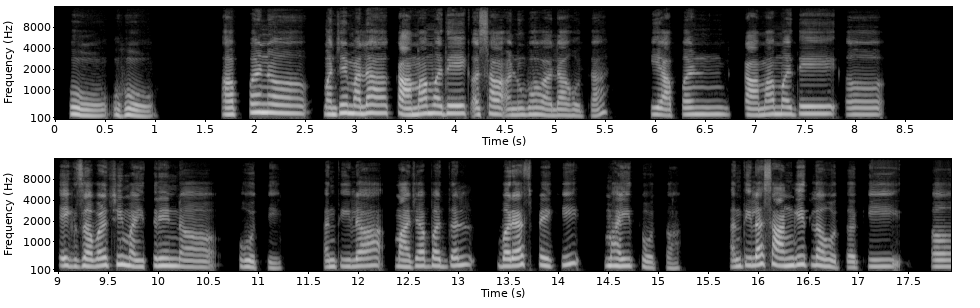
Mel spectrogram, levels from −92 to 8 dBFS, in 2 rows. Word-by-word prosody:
हो, 180 -5 +2
हो. 170 -5 0 0.7
आपण 275 +6 +5
अ, 250 -2 +3 0.2
म्हणजे 220 +4 +4
मला 255 +2 +4
कामामध्ये 245 +4 +5
एक 245 - -2
असा 220 +2 +1
अनुभव 205 +2 -1
आला 185 -1 -2
होता, 175 +7 -8 0.5
की 215 - -1
आपण 215 +3 -2 0.2
कामामध्ये 225 +3 +1
अ, 205 - -7 1.1
एक 235 -3 +1
जवळची 235 +4 +3
मैत्रीण 230 0 +2
अ, 195 -2 -5 0.3
होती 175 -4 -4 0.4
आणि 205 +1 -2
तिला 225 +3 -1 0.2
माझ्याबद्दल 230 +4 -1 0.3
बऱ्याचपैकी 245 +3 +1 0.3
माहीत 230 -1 +2
होतं 170 -4 -8 0.5
आणि 210 +2 -3
तिला 255 +2 +2
सांगितलं 255 -1 +2
होतं, 185 -4 -3
की 215 +3 -6 0.3
अ, 210 - -4
220 Hz, 110 wpm, -23 LUFS, 200-240 Hz, 1.1 s, आपण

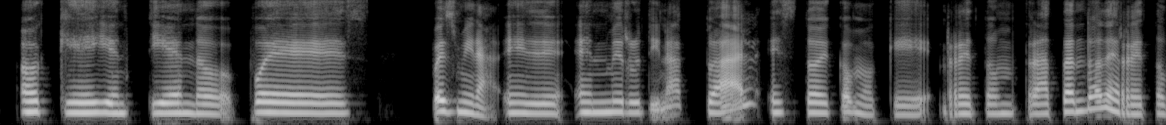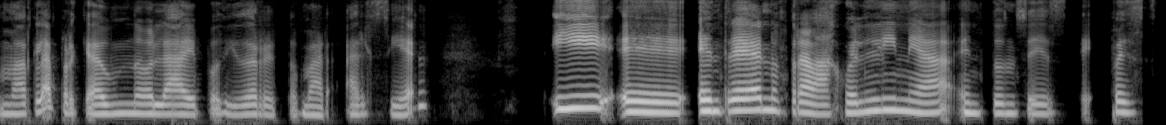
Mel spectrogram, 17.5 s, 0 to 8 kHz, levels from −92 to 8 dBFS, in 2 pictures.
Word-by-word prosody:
Okey, 205 -2 +3
entiendo. 195 -1 0
Pues 200 -2 +2 0.4
pues, 225 -1 +3
mira, 175 -9 0
eh, 190 -2 -1
en 210 0 0
mi 215 0 +1
rutina 205 -4 -4
actual 210 - 0
estoy 205 -1 -2
como 185 -4 -5
que 165 -1 -7
retom 185 +1 -4
tratando 220 +7 0
de 270 -5 +2
retomarla, 185 +2 -3
porque - - -6
aún 185 +1 -1
no 185 -1 -1
la 180 -1 0
he 170 - -3
podido 175 -2 -6
retomar 165 -1 -8
al 180 - -8
100 180 - -7 0.9
y, 285 +7 +5
eh, 210 -2 +3
entre 235 +2 +5
en 255 -1 +2
un 235 - -4
trabajo 200 -3 0
en 200 +2 0
línea, 225 -5 +1
entonces, 195 -1 -6
eh, - - -13
pues, 210 -1 -5
200 Hz, 125 wpm, -22 LUFS, 185-215 Hz, 0.9 s, y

